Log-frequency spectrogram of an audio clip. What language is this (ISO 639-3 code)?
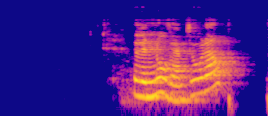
kab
